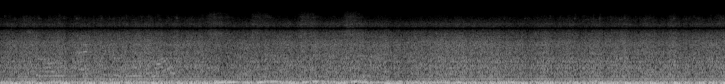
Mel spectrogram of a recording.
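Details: New V8 with a Lunati 60140 solid cam, at operating temperature after hot lash adjustment from about .010 to .014 intake/exhaust: steady, even idle with a light, regular valvetrain patter and no loud clatter. Lash correctly set and healthy.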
